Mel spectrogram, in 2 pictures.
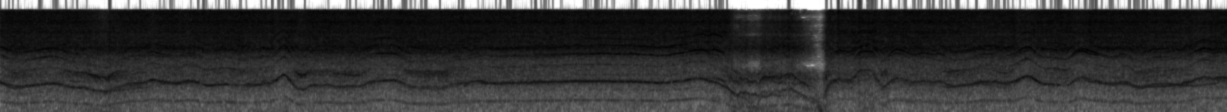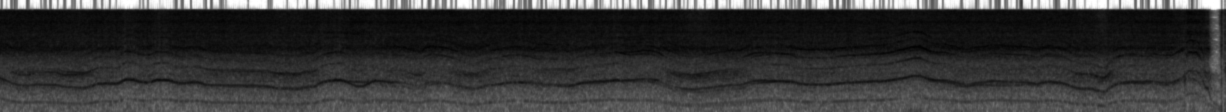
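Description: FPV quadcopter's brushless motors and propellers whining, the pitch rising and falling as the throttle changes. About ten seconds in the pitch falls sharply, with a brief dropout, then climbs back.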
